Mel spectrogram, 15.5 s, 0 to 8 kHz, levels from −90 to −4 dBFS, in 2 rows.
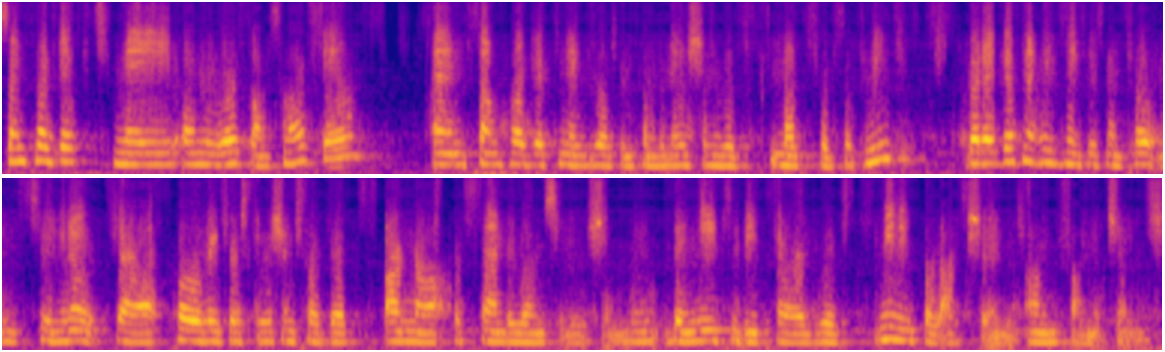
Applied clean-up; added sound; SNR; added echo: neural separator model SepFormer DNS4.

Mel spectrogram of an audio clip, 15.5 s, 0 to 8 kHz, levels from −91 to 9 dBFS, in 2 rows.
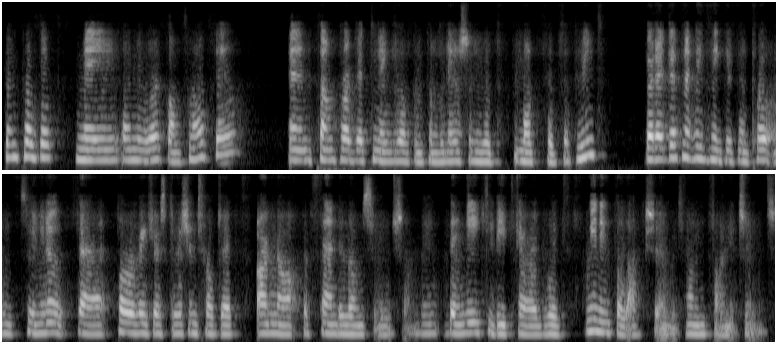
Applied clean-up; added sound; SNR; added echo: neural mask model DeepFilterNet 3.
